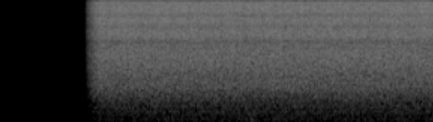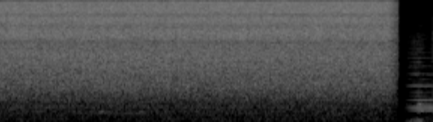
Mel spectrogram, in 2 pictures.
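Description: Small waterfall pouring down a rock face: a steady, even rush of falling water that cuts in abruptly about a second in.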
